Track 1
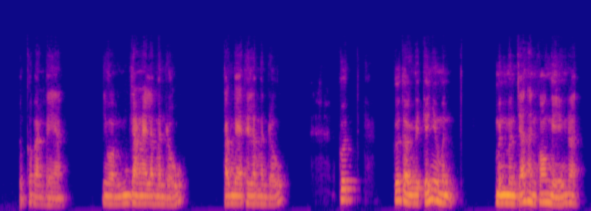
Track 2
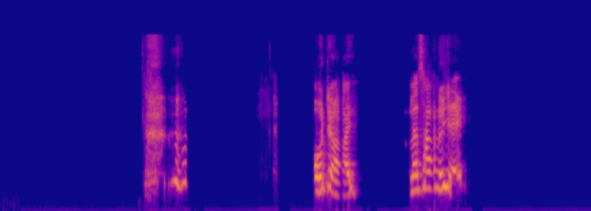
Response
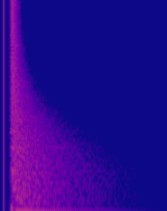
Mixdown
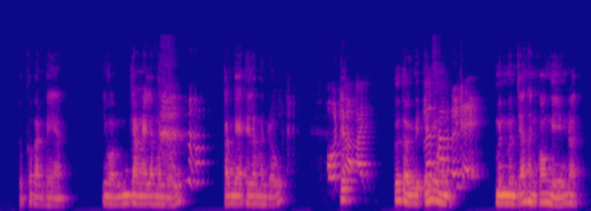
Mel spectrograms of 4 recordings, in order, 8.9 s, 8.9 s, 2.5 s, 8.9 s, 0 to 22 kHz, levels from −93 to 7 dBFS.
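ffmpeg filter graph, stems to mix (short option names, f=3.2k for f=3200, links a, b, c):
-filter_complex "[0:a]volume=-10.5dB,asplit=2[a][b];[b]volume=-15.5dB[c];[1:a]highpass=f=720:w=0.5412,highpass=f=720:w=1.3066,aemphasis=mode=reproduction:type=75kf,alimiter=limit=-22.5dB:level=0:latency=1:release=288,adelay=200,volume=-4.5dB,asplit=2[d][e];[e]volume=-8dB[f];[c][f]amix=inputs=2:normalize=0,aecho=0:1:71|142|213|284:1|0.23|0.0529|0.0122[g];[a][d][g]amix=inputs=3:normalize=0"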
